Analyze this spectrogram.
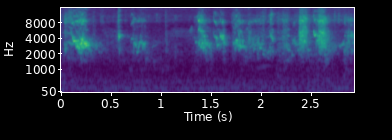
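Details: Young chickens at play in a home setting, a sharp high peep at the start, then scattered short chirps and a livelier cluster of overlapping calls toward the end.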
